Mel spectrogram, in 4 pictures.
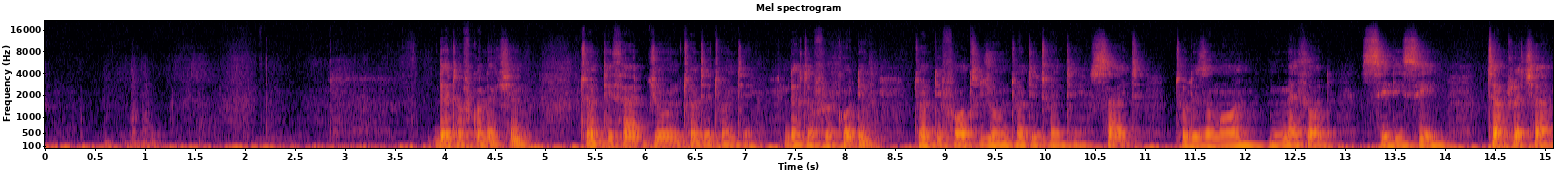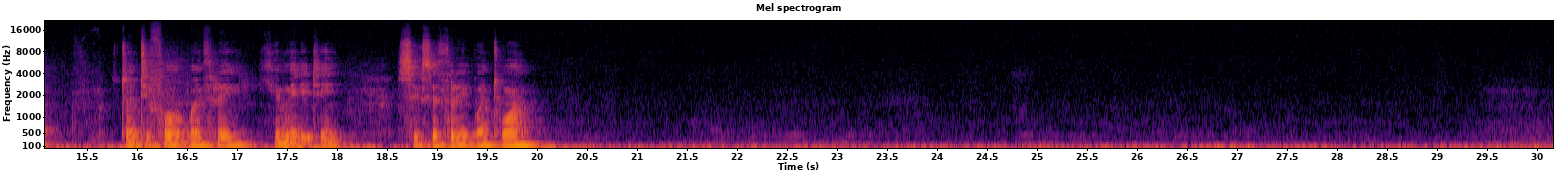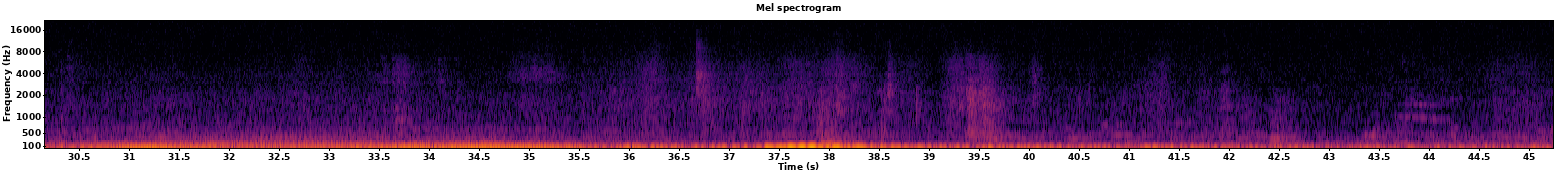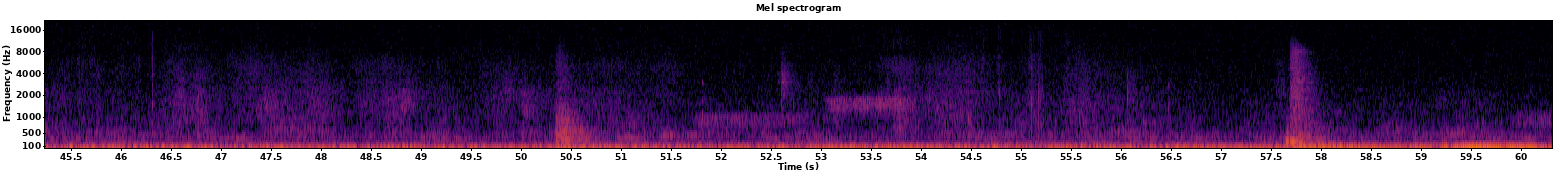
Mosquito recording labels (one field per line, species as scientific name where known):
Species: no mosquito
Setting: cup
